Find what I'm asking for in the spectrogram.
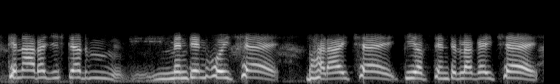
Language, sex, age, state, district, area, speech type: Maithili, female, 30-45, Bihar, Muzaffarpur, rural, conversation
